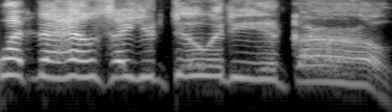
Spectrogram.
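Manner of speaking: furious, angry scream, very high pitch. Narrating a scene where Daniel screams at everyone and turns on someone, retelling Daniel's angry scream. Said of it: "He's like screaming at everybody".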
